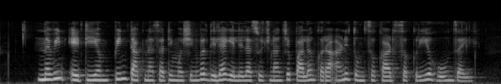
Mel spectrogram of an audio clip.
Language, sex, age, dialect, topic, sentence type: Marathi, female, 31-35, Northern Konkan, banking, statement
